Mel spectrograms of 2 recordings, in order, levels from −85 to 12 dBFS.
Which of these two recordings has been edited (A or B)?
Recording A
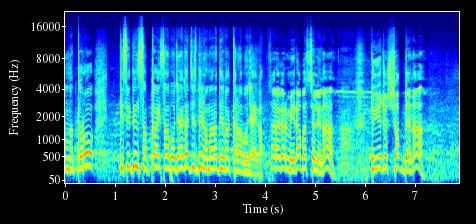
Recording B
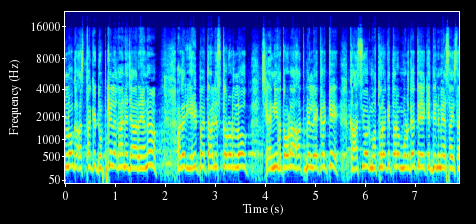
A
